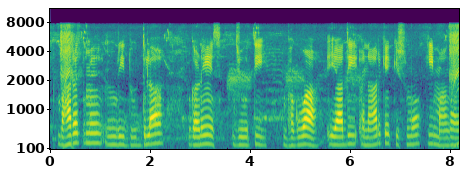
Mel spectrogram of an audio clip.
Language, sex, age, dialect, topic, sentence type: Hindi, female, 31-35, Awadhi Bundeli, agriculture, statement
